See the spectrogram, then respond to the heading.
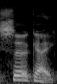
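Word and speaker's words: Serge: Is it Sergey? – Sergey, yeah.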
